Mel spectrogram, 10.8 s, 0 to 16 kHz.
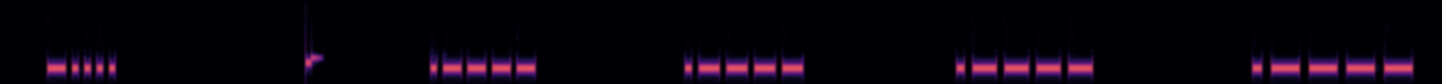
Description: Morse code, heard as a keyed tone, about 23 wpm, spaced as for 7 wpm, 700 Hz. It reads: 6 1111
